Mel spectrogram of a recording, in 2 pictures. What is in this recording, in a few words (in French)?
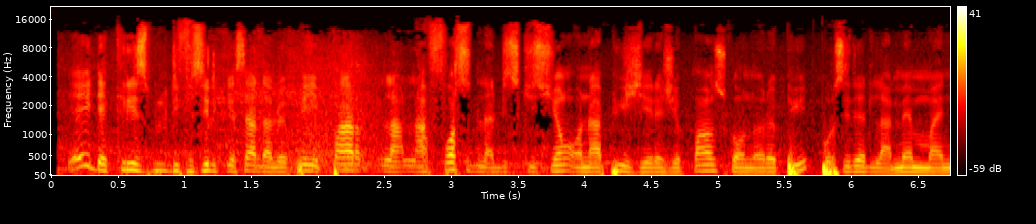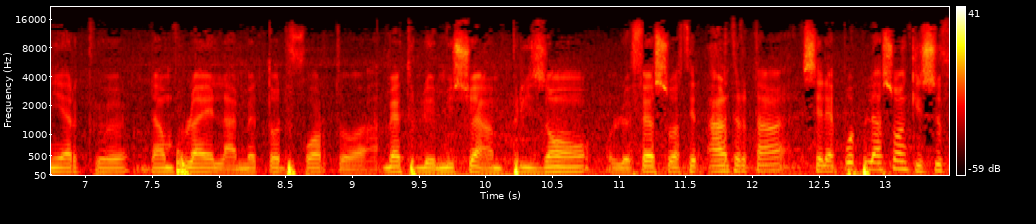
VOX POP; LIBERATION; FR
